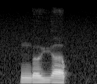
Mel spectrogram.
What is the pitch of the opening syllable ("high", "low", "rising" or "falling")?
high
